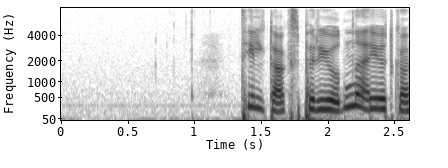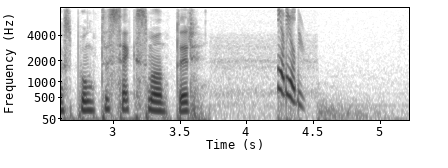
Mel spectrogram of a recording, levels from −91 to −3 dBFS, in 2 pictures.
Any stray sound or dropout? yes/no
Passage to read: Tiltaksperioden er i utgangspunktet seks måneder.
yes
